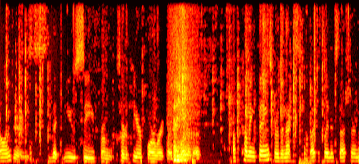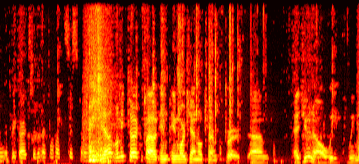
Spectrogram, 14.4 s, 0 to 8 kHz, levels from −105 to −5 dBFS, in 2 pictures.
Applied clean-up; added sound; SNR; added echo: classical method spectral subtraction.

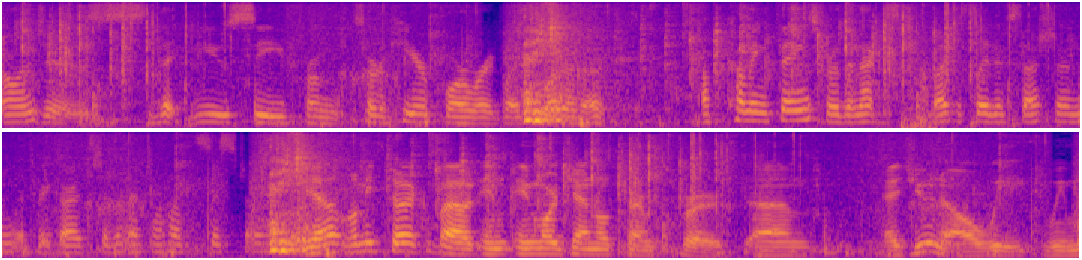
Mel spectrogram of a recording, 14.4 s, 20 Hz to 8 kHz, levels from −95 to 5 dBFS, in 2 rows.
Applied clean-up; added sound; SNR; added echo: none; Dog; 4 dB; none.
